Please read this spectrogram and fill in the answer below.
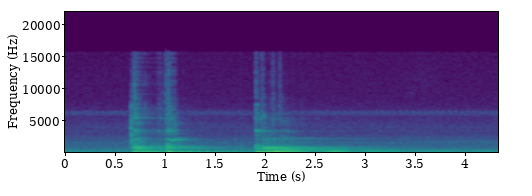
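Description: Resonator guitar strumming two chords, the first near the start and the second about two seconds in, each left to ring out and fade.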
